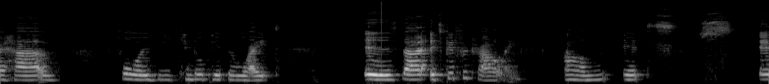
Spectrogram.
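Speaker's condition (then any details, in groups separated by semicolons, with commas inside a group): No condition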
